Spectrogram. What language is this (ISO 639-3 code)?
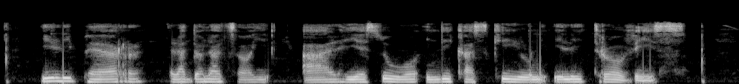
epo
